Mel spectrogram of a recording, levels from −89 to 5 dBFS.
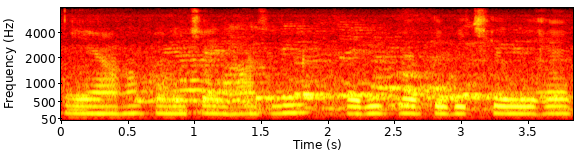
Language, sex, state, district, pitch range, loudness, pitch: Hindi, female, Rajasthan, Bikaner, 185-200 Hz, -16 LUFS, 190 Hz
